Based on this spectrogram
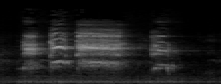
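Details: Rooster in a crowing contest between breeding cocks: one full crow with two short bursts, a sustained loud middle section and a separate brief closing syllable, a low murmur underneath.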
